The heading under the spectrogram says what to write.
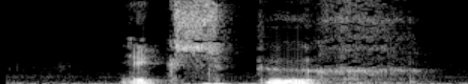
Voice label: "ik spuug", Dutch

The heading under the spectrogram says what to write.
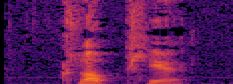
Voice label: "klopje", Dutch

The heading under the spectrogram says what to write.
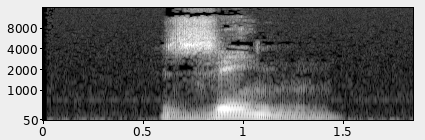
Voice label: "zing", Dutch

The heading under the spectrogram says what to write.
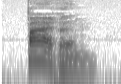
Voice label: "paren", Dutch

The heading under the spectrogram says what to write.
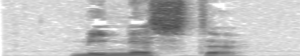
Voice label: "minister", Dutch

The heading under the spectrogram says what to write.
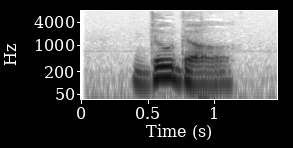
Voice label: "doedel", Dutch

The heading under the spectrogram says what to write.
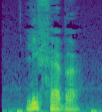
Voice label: "liefhebber", Dutch

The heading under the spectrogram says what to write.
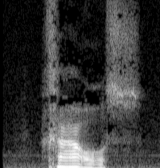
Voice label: "chaos", Dutch

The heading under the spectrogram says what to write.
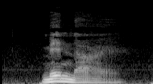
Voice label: "minnaar", Dutch

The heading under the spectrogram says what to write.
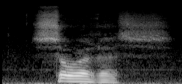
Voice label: "sores", Dutch

